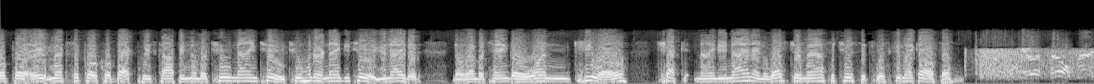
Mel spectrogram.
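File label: lower sideband 7MHz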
